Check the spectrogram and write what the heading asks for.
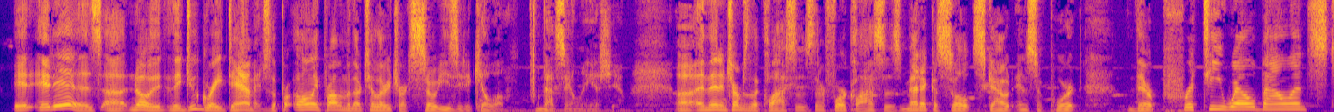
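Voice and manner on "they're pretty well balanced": little odd rising twinge on balanced. Judging whether the four classes are balanced: weird little upward twinge. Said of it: "I say it with that weird little up twinge tick in my voice".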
